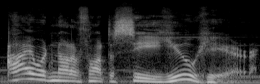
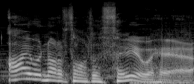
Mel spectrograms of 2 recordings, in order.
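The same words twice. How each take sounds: First: It is said in a dramatic villain voice. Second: It is said in a casual everyday voice.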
